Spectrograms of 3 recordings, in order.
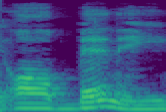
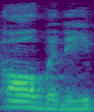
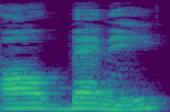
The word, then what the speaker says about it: Albany: of FSU was actually Al Benny Georgia not Albany but Al Benny which is how they pronounce it and that was uh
